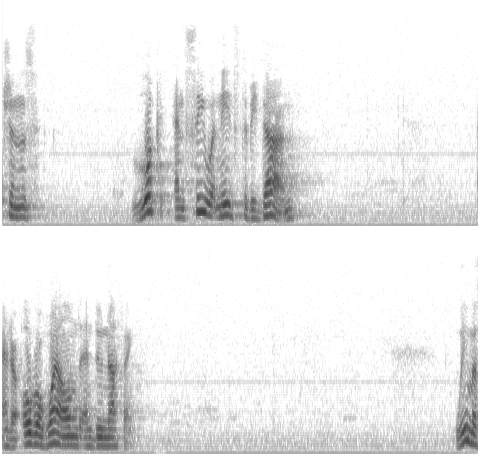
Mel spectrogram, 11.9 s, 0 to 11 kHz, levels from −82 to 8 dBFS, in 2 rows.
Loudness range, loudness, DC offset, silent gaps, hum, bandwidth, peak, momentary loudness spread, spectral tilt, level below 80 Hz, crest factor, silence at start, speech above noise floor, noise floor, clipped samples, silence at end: 7 LU; -23 LUFS; 0.2%; none; none; 8.4 kHz; -6 dBFS; 15 LU; -9 dB/octave; -66 dBFS; 20 dB; 0 s; 35 dB; -56 dBFS; under 0.1%; 0 s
